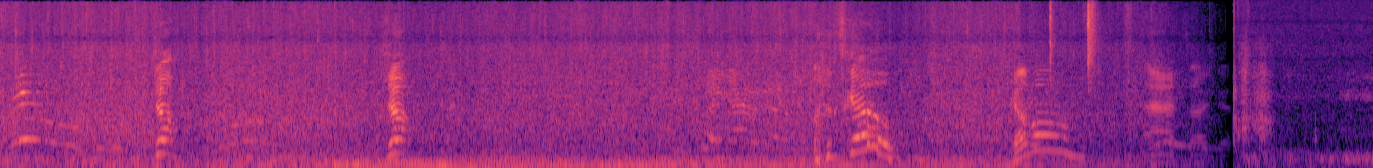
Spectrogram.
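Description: A shallow stream babbles over rocks.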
